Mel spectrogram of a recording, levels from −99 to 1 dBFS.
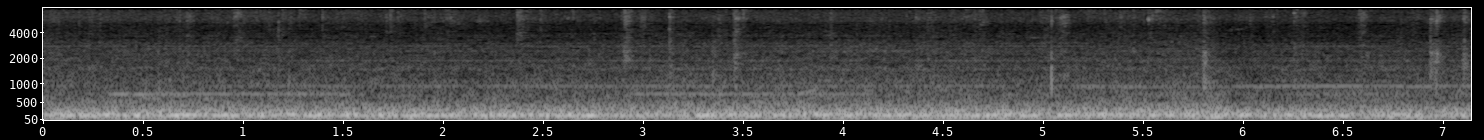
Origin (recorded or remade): remade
